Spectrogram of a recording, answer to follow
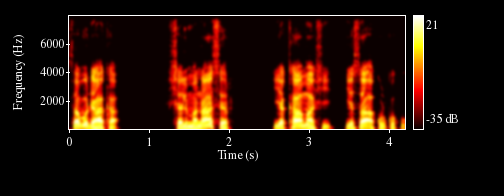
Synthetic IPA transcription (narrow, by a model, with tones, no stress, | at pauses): sɐ˦boː˨da˨ha˦ka̰˨ʔ | ʃɐ˨lmɐ˨naː˦sɪ˨r | jaː˦kaː˦ma˨ʃi˦ | jaː˦sa˦˨ʔa˨kʷʊ˦ɽkʷʊ˦kʷuː˦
